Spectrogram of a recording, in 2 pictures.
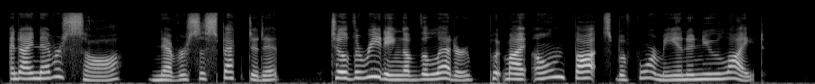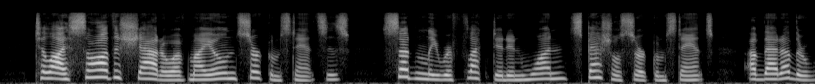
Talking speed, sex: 155 wpm, female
